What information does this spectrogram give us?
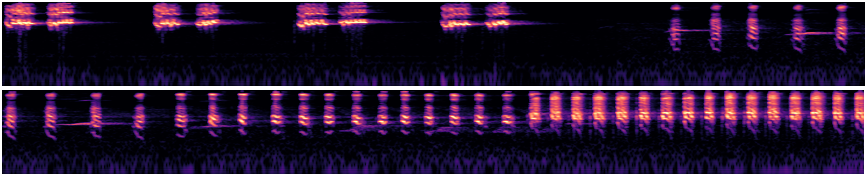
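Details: Long-tailed shrike song rich in mimicked fill-ins, used as a lure to make other shrikes sing: four paired high sharp notes, then an accelerating series of clicking notes merging into a continuous harsh rattle.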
